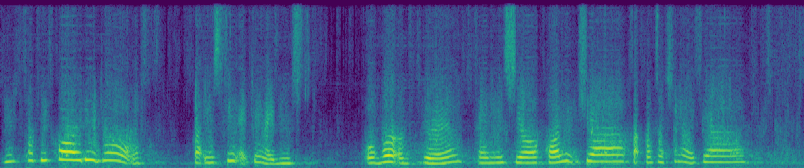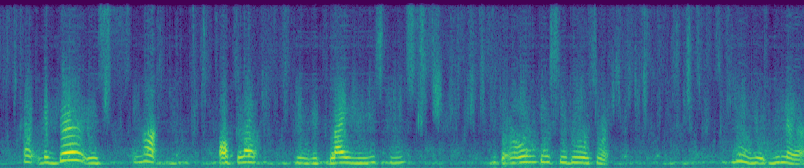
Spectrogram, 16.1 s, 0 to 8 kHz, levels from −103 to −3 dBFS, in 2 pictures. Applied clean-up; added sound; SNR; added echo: neural separator model SepFormer DNS4.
